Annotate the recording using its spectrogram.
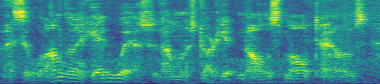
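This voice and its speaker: A man with an American accent, amid noticeable background noise. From Missouri (St. James), US Midwest. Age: 70s. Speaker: war veteran and former business teacher. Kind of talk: oral history interview.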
